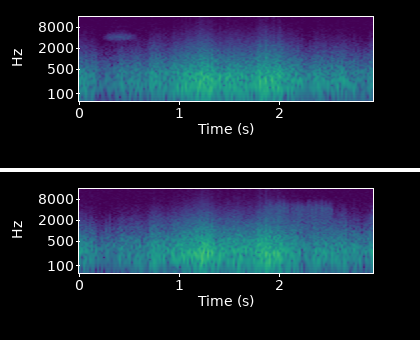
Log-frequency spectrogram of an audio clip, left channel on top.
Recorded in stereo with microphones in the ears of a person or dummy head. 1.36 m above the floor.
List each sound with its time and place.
Only background noise.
